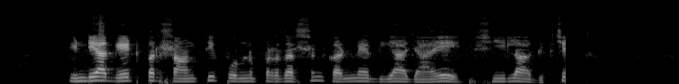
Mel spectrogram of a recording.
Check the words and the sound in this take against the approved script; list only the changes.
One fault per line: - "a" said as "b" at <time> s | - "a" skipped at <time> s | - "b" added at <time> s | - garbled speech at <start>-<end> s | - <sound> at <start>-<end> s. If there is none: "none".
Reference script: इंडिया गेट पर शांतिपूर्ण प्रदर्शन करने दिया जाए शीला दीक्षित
- dropout at 5.7-5.7 s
